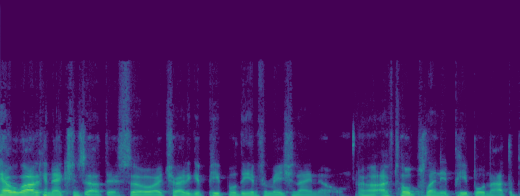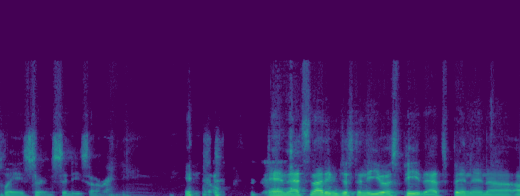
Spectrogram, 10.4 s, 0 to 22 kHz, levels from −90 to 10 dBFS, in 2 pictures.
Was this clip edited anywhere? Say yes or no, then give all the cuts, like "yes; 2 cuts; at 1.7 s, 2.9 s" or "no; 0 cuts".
yes; 1 cut; at 3.5 s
